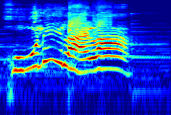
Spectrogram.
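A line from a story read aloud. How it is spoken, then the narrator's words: Loud shout. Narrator (Chinese): 小猫菲菲大喊一声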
